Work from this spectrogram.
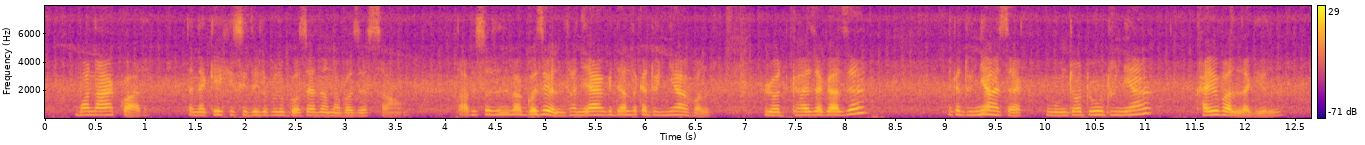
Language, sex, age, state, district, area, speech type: Assamese, female, 30-45, Assam, Nagaon, rural, spontaneous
